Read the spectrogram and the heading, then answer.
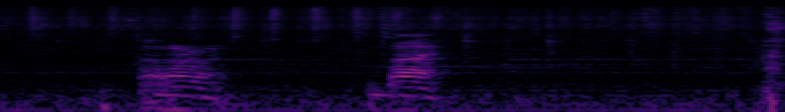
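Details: A pet blue-and-yellow macaw mimics human speech as if answering a phone, giving two short, husky, voice-like phrases about a second apart in a quiet indoor room.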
